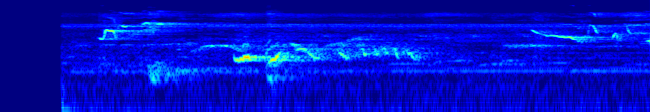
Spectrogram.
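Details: White-rumped shama (murai) song: a burst of varied whistled and chattering notes, some rising sharply, others falling, with a fluttering run in the middle. A steady high whine runs underneath throughout.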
